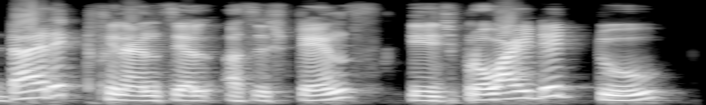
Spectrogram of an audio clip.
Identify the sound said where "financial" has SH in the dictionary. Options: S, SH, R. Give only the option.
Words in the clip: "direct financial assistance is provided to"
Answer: S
